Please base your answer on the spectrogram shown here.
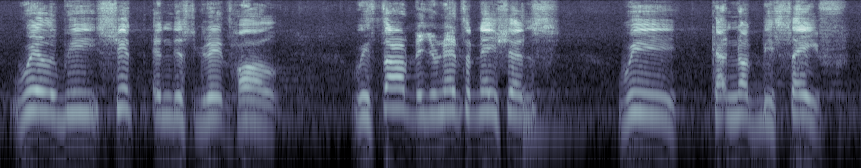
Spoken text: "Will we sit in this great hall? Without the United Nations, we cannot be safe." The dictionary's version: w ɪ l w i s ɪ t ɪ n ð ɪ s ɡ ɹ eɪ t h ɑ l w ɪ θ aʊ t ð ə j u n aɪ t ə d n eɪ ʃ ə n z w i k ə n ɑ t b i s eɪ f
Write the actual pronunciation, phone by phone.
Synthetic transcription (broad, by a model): w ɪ l w i s ɪ t ɪ n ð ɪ s ɡ ɹ eɪ t h ɑ l w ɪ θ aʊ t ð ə j u n aɪ t ə d n eɪ ʃ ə n s w i k ə n ɑ t b i s eɪ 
